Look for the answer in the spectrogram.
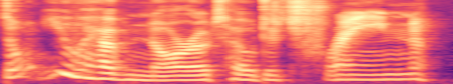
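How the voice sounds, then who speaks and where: A woman voicing a sharp, sarcastic young female ninja with dry, pointed retorts in a story reading. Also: lowish voice, sing-song, a little slow. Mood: sarcastic, clipped. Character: sharp, sarcastic young kunoichi with hidden anger.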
